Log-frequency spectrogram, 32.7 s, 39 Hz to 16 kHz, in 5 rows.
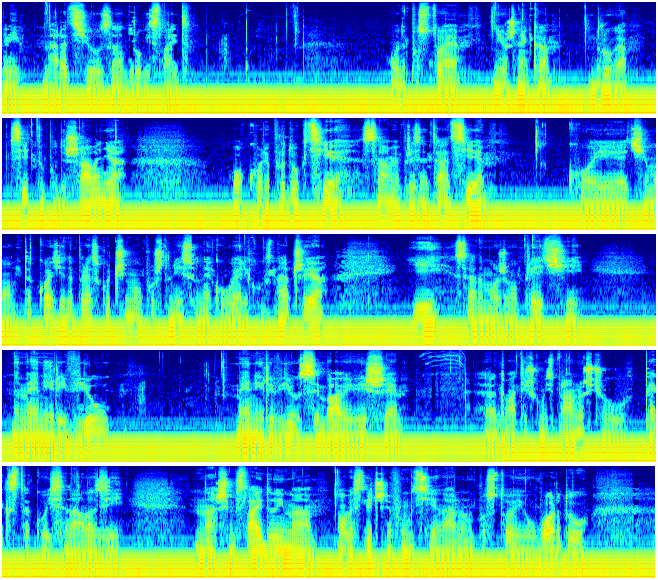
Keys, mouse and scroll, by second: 18.3 click.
